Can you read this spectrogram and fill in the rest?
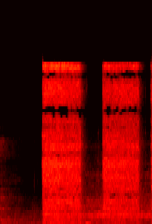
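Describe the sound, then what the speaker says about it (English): Paint spray gun being flushed of green paint, with two loud bursts of hissing spray separated by a short pause, close and steady. "turn the nozzle like that to spray all the green paint out until the thinners come through"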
